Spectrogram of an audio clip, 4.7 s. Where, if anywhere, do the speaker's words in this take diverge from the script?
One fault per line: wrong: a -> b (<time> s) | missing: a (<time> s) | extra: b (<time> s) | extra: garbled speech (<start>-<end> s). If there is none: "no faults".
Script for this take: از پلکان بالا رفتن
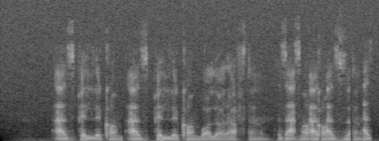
extra: از پلکان (1.6 s)
extra: garbled speech (3.5-4.7 s)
